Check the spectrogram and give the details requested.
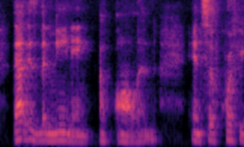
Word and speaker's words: Ollin: after we called it All In, spelled with an O, but it pronounced like when you're all into something.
